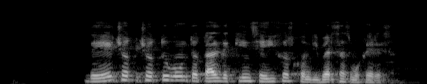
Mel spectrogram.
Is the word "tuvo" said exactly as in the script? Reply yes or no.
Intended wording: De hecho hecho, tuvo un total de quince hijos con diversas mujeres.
yes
